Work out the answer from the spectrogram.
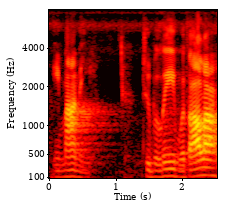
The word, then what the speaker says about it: Imani: And the last one is a good one for me, which is pronounced Imani, to believe with all our heart in our people, our parents, our teachers, our leaders, and the righteousness of victory and struggle.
